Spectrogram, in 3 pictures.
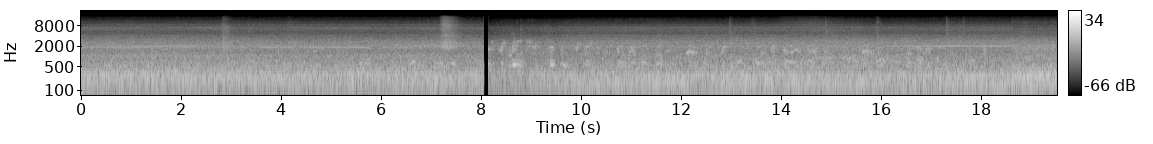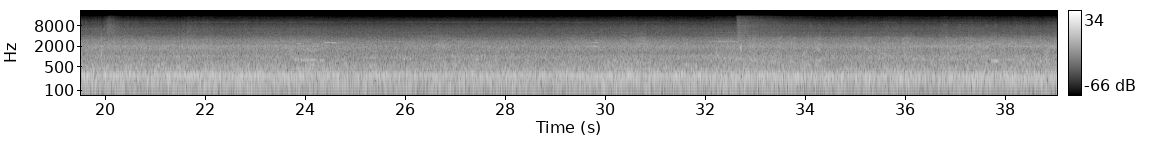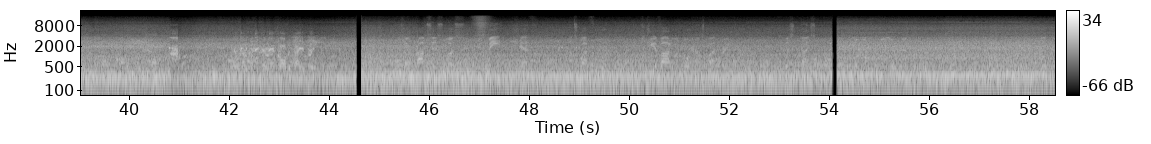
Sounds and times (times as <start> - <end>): Fire: 0.0 - 58.5
Wind: 0.0 - 58.5.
